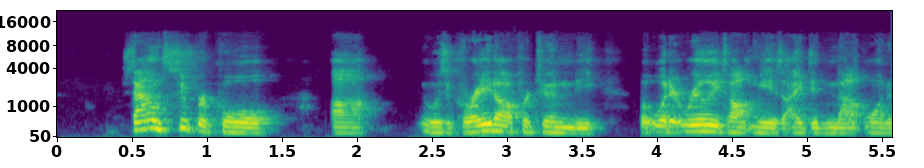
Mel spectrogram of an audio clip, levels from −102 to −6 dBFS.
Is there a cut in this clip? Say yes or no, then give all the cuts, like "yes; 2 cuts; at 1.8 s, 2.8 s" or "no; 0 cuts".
no; 0 cuts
